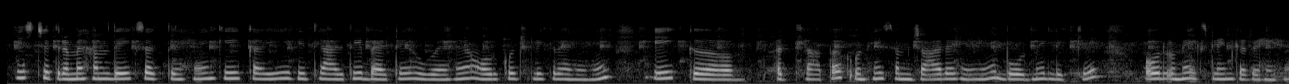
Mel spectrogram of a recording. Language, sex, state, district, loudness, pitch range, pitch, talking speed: Hindi, female, Bihar, Gaya, -30 LUFS, 240-270 Hz, 255 Hz, 160 wpm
